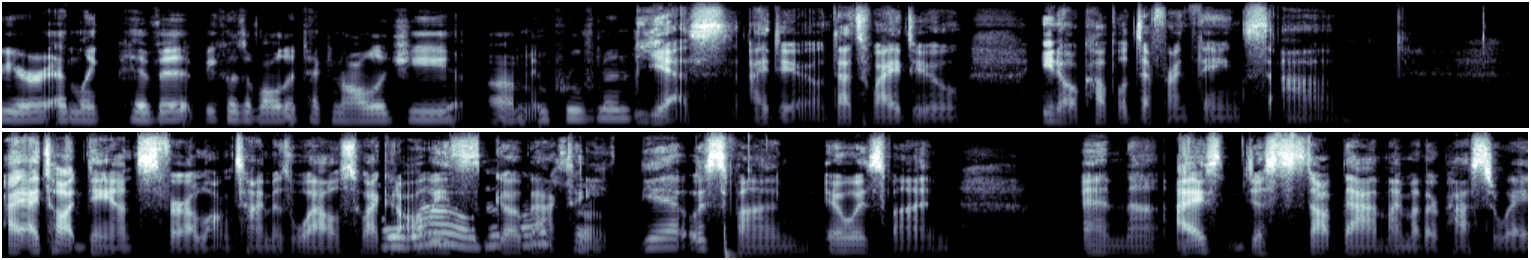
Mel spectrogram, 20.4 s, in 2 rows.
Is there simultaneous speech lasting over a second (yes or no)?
yes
